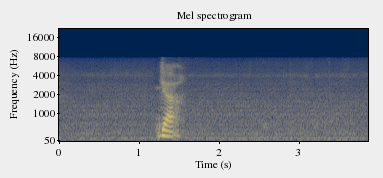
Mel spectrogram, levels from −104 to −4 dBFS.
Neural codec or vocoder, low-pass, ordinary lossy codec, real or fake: codec, 16 kHz, 0.8 kbps, ZipCodec; none; none; fake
